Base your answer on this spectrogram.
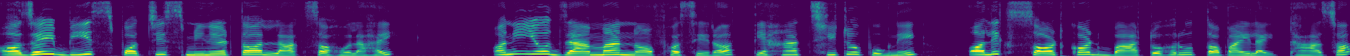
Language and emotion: Nepali, neutral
